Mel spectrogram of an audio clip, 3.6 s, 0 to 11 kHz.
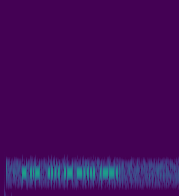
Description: Morse code, heard as a keyed tone, about 39 wpm, 410 Hz. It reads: TU HA6P
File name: 2016 arrl dx cw / 2016-ARRL-DX-CW-K5TR- - 0-46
